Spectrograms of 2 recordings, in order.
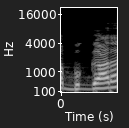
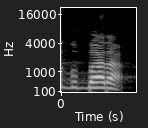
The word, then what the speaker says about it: गुब्बारा: क्या होता, बुग्गारा या गुब्बारा बेटे, बच्चे बोलते बुग्गारा, बुग्गारा नहीं होता, गुब्बारा होता।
